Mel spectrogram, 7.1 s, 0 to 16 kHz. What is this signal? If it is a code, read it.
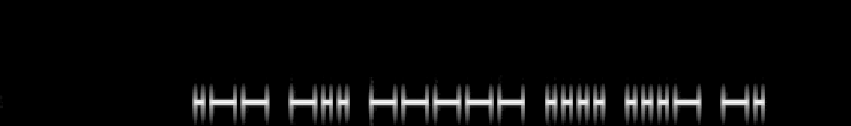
Morse code, heard as a keyed tone, about 18 wpm, 700 Hz. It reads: WD0HVN
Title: Speed Racing - USA Call Signs 15wpm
